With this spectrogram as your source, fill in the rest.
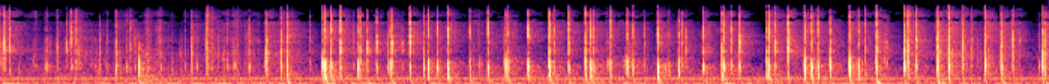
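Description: Fingertips and nails tap rapidly on the stiff side of a hollow, empty brown translucent PVC plastic purse held in the hand. The taps are short, dry, crisp clicks in a quick, uneven run that gets louder and denser partway through, over a faint steady hum.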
